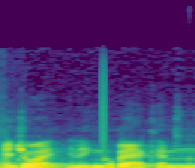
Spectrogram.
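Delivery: ordinary delivery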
